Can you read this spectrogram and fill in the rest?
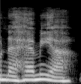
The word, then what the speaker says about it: Nehemiah: I do a ton of different teachings on YouTube and I'm going to mispronounce it because I know he pronounces it differently. Nehemiah, is it Gordon? – Oh, Nehemiah. – Nehemiah. – Nehemiah Gordon. Yes.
